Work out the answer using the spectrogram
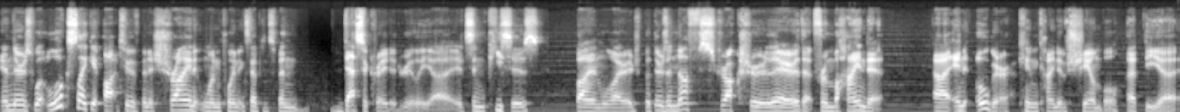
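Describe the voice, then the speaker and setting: A man narrating as game master in a tabletop game, rambling with frequent pauses and restarts. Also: on the high side, steady tone, gravelly, fairly bright tone, soft background music. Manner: rambling, many uhs and restarts.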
